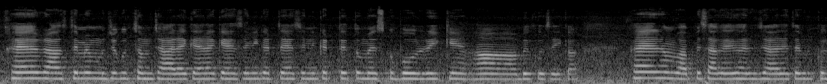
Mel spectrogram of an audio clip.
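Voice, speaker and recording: A woman's voice: sits high, noisy background. A young woman vlogger with a sore throat, narrating her shopping trip in a chatty, rambling way. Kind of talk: casual vlog voice-over narration.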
